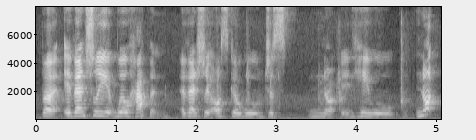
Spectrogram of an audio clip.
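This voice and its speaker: Woman, podcast host, casual animated chat, swearing, forceful bright tone, noisy recording. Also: on the high side, moderate pace. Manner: animated, sweary, giggly retelling. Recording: clear background noise.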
